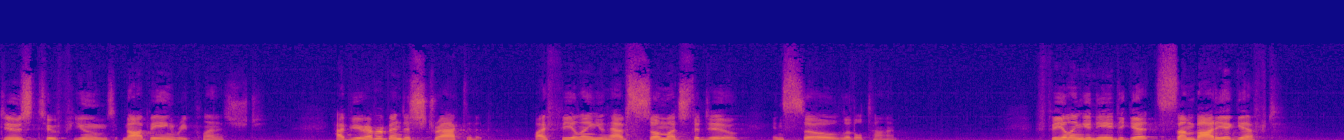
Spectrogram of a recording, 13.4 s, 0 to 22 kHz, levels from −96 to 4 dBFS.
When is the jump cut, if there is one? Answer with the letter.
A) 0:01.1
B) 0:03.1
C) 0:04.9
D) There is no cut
A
